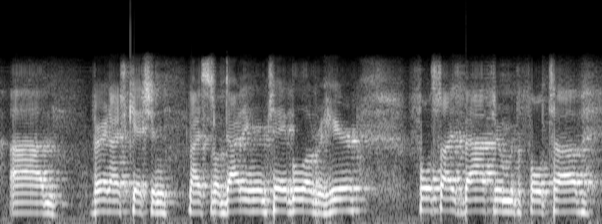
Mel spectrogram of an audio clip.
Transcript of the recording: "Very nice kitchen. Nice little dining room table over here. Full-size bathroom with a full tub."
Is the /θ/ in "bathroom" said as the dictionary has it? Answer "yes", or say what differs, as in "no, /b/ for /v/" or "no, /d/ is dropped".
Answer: yes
